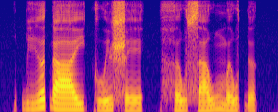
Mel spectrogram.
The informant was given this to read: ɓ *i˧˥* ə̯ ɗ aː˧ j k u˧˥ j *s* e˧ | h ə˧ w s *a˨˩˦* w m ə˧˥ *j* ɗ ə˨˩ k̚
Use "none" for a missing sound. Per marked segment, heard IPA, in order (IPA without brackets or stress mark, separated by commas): i˧˥, ʂ, a˧˥, w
